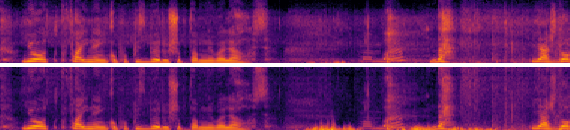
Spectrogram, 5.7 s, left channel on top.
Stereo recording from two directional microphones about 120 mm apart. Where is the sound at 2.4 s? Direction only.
45° right (ahead or behind).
